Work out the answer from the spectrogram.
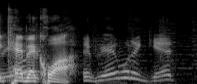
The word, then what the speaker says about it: Quebec: Oh, you're supposed to pronounce it Quebec. So that word would be Quebecois.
